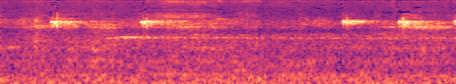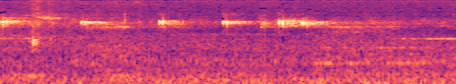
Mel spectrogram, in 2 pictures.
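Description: Outdoor ambience: a short high-pitched chirp repeating about three times a second, fairly regularly, over a steady low rumble.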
